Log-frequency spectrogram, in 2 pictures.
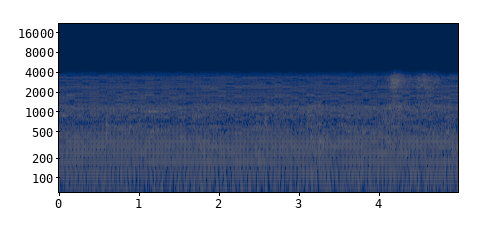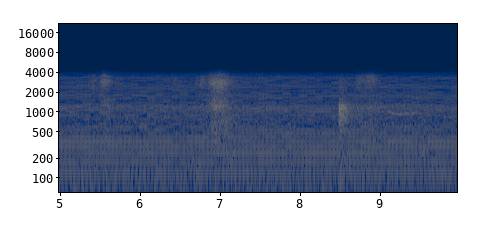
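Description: Steady electrical hum with a few brief faint clicks and scuffs scattered through it; the loudest comes about seven seconds in, and a sharp click comes a moment after eight seconds.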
